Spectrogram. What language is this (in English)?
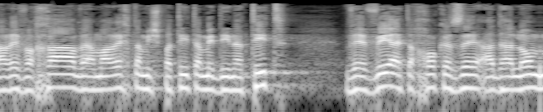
Hebrew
